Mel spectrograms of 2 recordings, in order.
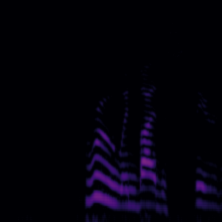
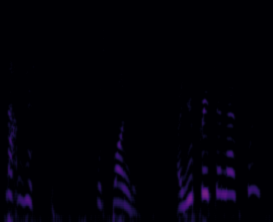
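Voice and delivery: higher, softer, casual probing voice; nosy church member; 5 semitones higher, 7 dB quieter, faster than usual. Retold or imitated. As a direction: fish for information while sounding friendly. Church member pressing the question.

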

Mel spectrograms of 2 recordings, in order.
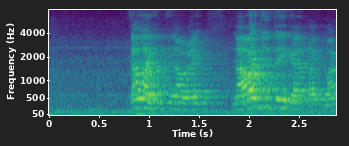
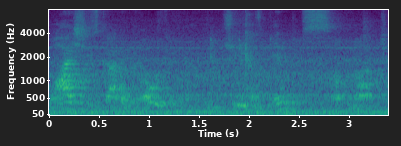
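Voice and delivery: hushed weeping plea to God; whispered tearful prayer; 8 dB quieter than usual. Retold or imitated. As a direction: whisper it through tears. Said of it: "I'm like".

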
